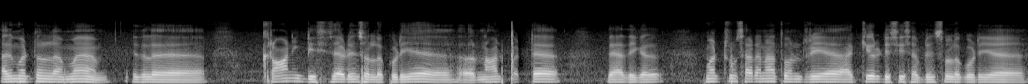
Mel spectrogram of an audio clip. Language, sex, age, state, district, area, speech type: Tamil, male, 30-45, Tamil Nadu, Viluppuram, rural, spontaneous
